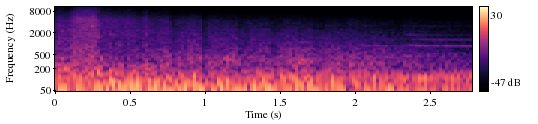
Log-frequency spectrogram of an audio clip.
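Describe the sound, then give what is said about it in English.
A loud rumble of thunder from an approaching storm opens with a brief sharp crack, then rolls on as a deep, steady roar for nearly three seconds, with no voices. “Storm coming”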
